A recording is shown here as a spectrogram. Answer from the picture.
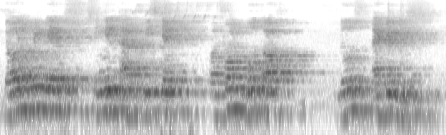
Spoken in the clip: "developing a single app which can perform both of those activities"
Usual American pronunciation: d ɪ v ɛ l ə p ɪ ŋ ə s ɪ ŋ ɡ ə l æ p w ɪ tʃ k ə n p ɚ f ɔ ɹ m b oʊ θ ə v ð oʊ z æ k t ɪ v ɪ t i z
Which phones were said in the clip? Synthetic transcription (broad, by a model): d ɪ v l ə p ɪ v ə s ɪ ŋ ɡ ə l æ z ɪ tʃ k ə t p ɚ f ɔ ɹ m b oʊ t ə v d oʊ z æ k t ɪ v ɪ t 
